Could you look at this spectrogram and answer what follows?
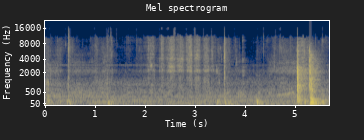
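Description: Kitchen knife sawing and scraping through a raw chicken's skin and joints on a cutting board, with scattered small clicks and a louder sharp knock near the end.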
